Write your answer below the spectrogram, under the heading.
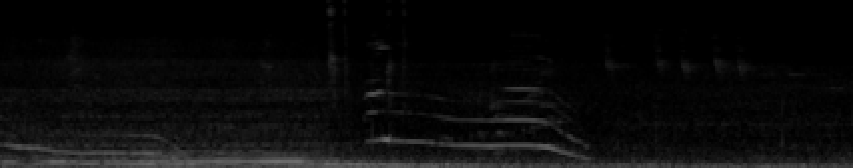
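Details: Two possibly pregnant cats fighting over a shared resting spot: a long, wavering, harmonic yowl that slides downward, followed by a louder sustained wail that dips and falls away, with constant low rumbling behind.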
